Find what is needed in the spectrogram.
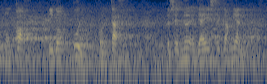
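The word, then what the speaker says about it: كاف: Una cosa es la Qaf y otra cosa es la Kaf. Qaf, Kaf. Qaf, Kaf. ¿Notan la diferencia en la pronunciación?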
